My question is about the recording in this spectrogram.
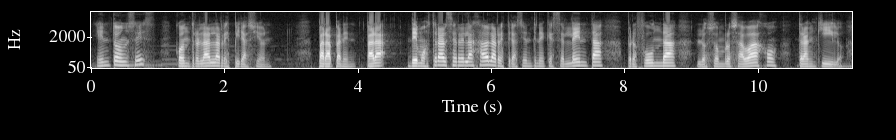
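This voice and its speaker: A man hosting an instructional podcast, explaining step by step in a calm, measured way with occasional hesitations. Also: on the high side. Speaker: podcast host teaching negotiation.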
